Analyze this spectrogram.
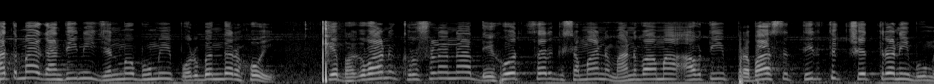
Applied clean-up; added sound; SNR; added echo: none; Crack / Crackle; -4 dB; none.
